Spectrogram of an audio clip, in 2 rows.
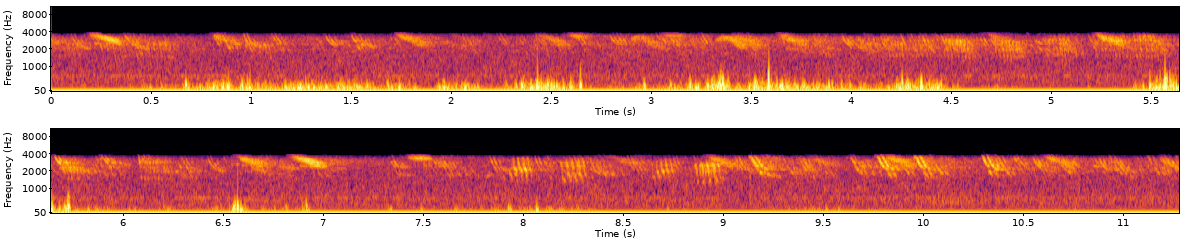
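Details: Purple martins, 60 to 70 adult birds at a colony with 44 gourds, on a February 28, 2018 morning social early in the season: many overlapping chirps, gurgles and short rising notes from several birds, mixed with loud gusting wind.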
